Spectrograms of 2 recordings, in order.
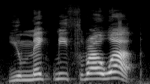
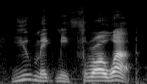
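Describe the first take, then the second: First: Angry repeat. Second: Said in the usual way. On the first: Real, not acted. Repeats line louder.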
